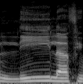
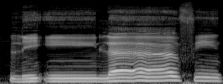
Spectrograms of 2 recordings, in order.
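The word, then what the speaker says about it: لِإِيلَافِ: অনেকেই এখানে যে ভুলটি করে থাকেন, লিলাফি বলেন, লিলাফি। ই যে আছে এটা কিন্তু বলেন না, এটা কিন্তু ভুল উচ্চারণ হবে। লাম জের লি, হামজা ইয়া জের ই। লিইলাফি বলুন। কুরাইশ।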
